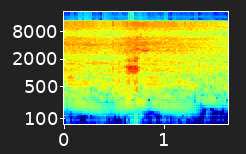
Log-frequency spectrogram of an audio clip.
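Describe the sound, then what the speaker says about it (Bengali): A second-hand motorcycle engine revved hard, a steady loud mechanical drone that swells into a brief sharper rev midway before settling back, with no voices. "রেপ করলে হচ্ছে আপনি বাইকের একটা সাউন্ড শুনতে পারবেন, ইঞ্জিনের সাউন্ড একটু শোনার চেষ্টা করেন"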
